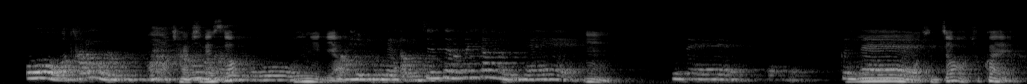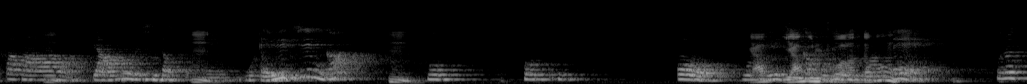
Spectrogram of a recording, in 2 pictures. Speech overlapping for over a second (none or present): present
